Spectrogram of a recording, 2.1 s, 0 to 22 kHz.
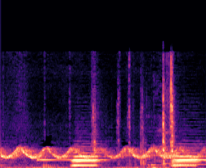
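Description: AutoPage 350 aftermarket car alarm siren sounding after being triggered, a fast warble rising and falling about four times a second. A steady chord of beeps comes and goes under it, and there are a couple of sharp clicks near the end.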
